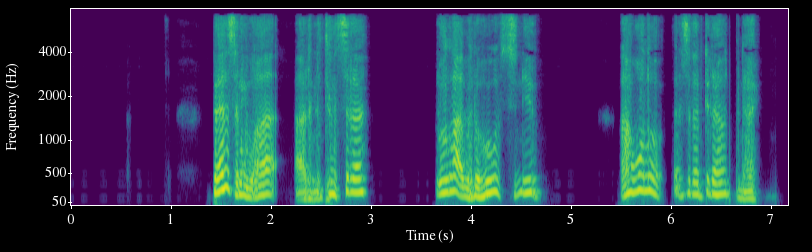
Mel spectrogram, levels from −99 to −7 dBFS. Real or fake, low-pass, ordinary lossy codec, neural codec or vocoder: fake; 7.2 kHz; MP3, 48 kbps; codec, 24 kHz, 0.9 kbps, WavTokenizer, small release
